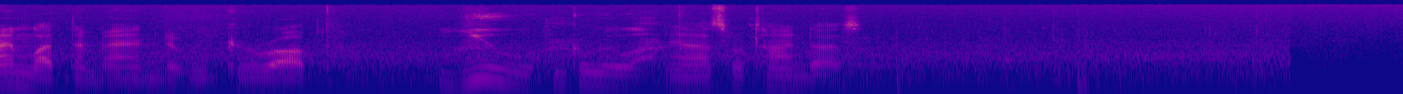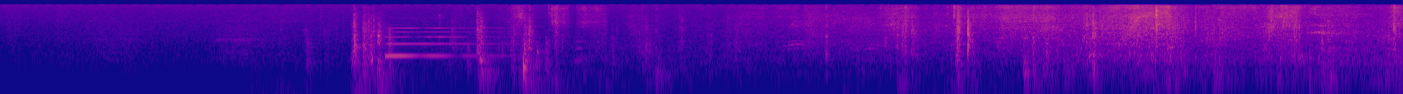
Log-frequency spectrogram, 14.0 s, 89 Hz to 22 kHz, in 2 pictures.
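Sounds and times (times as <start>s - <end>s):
knocks and rustles: 8.5s - 14.0s
car door opening: 8.8s - 10.4s
brief steady tone: 8.9s - 9.7s.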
